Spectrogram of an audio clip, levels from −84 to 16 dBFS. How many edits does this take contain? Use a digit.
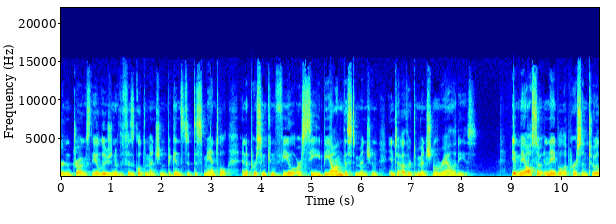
0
